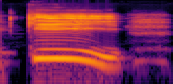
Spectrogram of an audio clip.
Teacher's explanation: बड़ी वाला इ का मात्रा लगा हुआ है क में तो इसको थोड़ा खींच करके उच्चारण करेंगे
